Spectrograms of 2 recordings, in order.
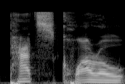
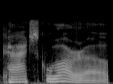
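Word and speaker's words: Pátzcuaro: that stuck out to me in particular is pat's quarrel lake i've got to look this up how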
